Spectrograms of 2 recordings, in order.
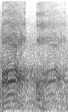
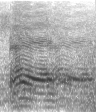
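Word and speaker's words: عاقّ: آقا علیہ السلام نکل جانا ہے کہیں کا، تو آق ہو گیا۔ سمجھ میں آیا کیا ہو گیا؟ یہ آق، عین الف زبر آق، قاف مشدد آق، سمجھ میں آیا کیا ہے وہ؟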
